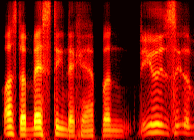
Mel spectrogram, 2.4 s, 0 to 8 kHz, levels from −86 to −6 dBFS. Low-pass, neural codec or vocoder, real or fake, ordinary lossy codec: none; codec, 16 kHz, about 1 kbps, DyCAST, with the encoder's durations; fake; none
